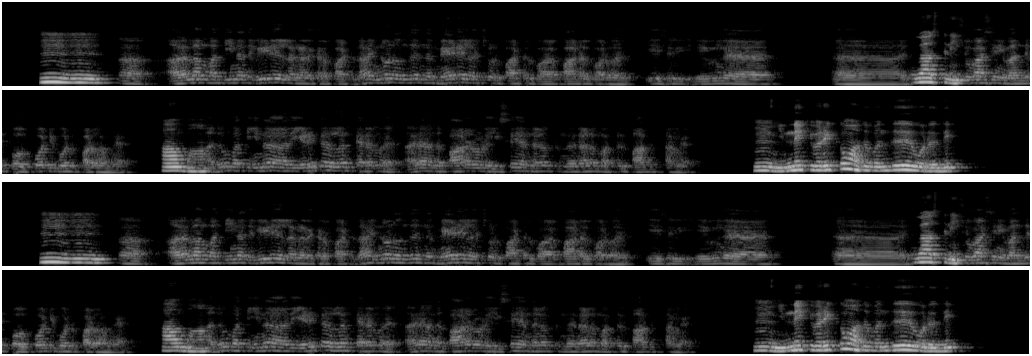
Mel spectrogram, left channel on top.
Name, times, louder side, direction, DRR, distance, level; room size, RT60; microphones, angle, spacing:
voice 1, 0.4-1.0 9.1-9.6 11.9-12.3 17.8-19.8, left 2 dB, 10° left, 2 dB, 0.3 m, -24 dB
voice 2, 1.2-7.7 8.3-9.1 9.6-11.5 12.3-17.1, equal, 45° left, -5 dB, 1.2 m, -39 dB
2.5 x 2.3 x 2.4 m, 0.37 s
head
